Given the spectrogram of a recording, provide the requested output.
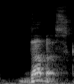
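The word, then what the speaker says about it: Duboscq: that's pronounced uh here we go jules let's pronounce his name correctly jules doubles dubask okay it's a double colorimeter and the modern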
